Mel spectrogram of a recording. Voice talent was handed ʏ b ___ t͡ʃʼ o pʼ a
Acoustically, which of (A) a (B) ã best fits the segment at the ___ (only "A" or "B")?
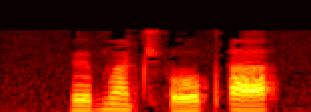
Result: B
